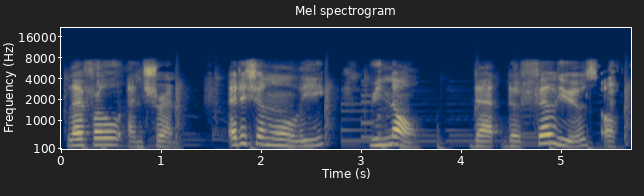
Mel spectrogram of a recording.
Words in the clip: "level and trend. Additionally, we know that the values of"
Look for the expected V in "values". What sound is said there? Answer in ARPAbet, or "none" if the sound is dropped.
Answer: F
